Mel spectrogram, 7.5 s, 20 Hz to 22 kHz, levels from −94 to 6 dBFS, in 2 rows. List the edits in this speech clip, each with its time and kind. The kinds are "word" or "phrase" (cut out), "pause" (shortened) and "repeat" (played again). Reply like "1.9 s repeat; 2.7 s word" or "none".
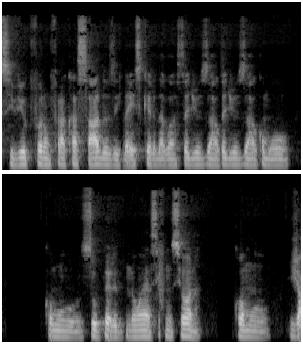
1.5 s phrase; 2.7 s repeat; 5.3 s phrase; 5.7 s word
